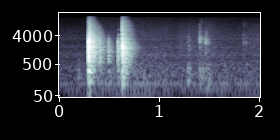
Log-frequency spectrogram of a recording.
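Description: Two sharp clicks about a third of a second apart, followed by a few fainter clicks about a second later.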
